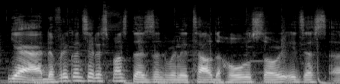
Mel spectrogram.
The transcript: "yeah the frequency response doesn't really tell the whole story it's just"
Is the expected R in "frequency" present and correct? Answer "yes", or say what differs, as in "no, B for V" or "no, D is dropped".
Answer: no, R is dropped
